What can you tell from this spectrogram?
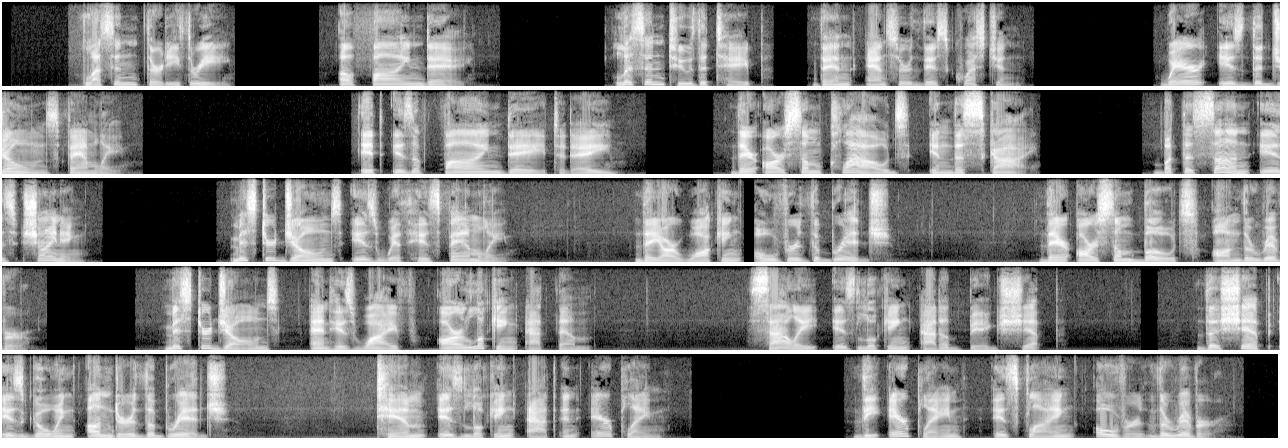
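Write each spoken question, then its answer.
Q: Where is the Jones family?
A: On the bridge (walking over the bridge)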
